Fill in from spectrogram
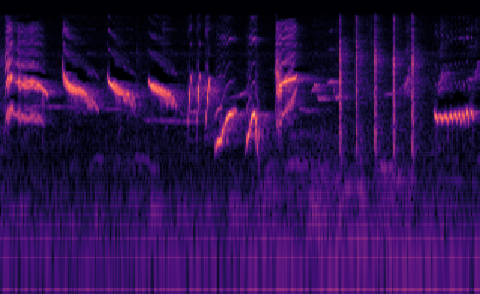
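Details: Loud, varied white-rumped shama song for training birds in the 'kéo thuốc lào' and 'hót giọng dây' styles: clear descending whistles, rapid stuttered notes, a rising phrase, scattered clicks, ending in a short fast trill.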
